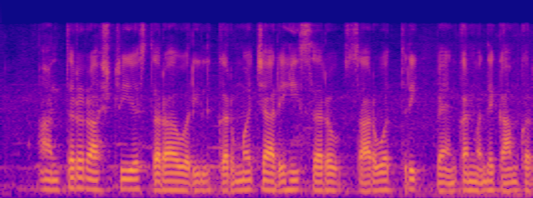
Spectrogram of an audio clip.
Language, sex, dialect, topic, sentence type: Marathi, male, Standard Marathi, banking, statement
